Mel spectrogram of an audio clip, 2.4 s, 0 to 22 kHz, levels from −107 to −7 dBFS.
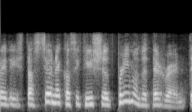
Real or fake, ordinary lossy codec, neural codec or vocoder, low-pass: fake; none; codec, 16 kHz in and 24 kHz out, 0.4 kbps, LongCat-Audio-Codec, fine tuned four codebook decoder; 7.2 kHz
